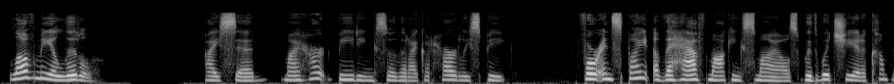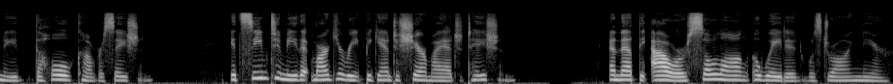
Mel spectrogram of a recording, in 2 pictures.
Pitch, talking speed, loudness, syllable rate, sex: 200 Hz, 175 wpm, -21 LUFS, 5.4 syllables/s, female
